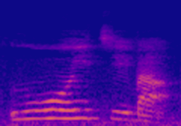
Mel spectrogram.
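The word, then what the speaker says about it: 魚市場: được gọi là "魚いちば," được đọc là "uo ichiba."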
